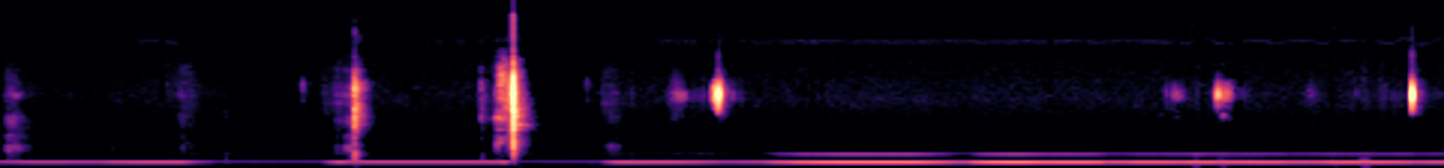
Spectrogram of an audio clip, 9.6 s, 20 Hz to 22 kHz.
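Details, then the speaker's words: Vintage Siera 5521 / Philips 22RH521 amplifier after left channel output transistor repair: steady high test tone cuts out and returns with crackles and pops as the balance knob moves; dirty, scratchy balance pot needing cleaning. "Yeah, it's all so scratchy. I really need to clean these controls here."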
